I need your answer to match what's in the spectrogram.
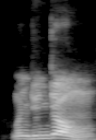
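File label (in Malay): "menjunjung", Malay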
